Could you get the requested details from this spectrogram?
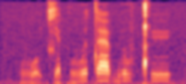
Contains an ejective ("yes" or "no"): no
